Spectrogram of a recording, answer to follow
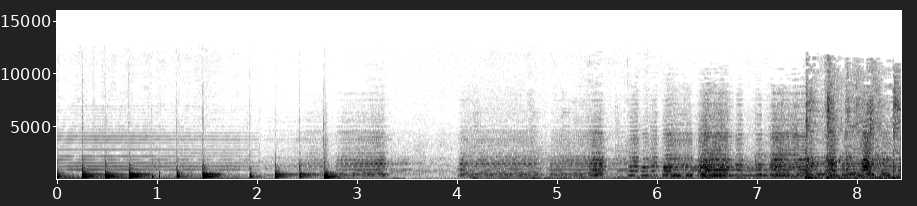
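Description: Arbëreshë folk music with accordion: a run of sharply struck notes, about four a second, breaks off briefly about three and a half seconds in, then accordion chords come in and build toward the end.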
